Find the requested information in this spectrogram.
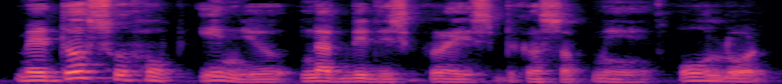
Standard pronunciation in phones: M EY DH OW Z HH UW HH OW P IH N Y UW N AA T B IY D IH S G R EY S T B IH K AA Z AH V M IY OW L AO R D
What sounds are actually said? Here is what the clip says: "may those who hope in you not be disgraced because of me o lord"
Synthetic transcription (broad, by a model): M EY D OW S HH UW HH OW P IH N Y UW N AA T B IY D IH S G R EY S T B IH K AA S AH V M IY OW L AO R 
